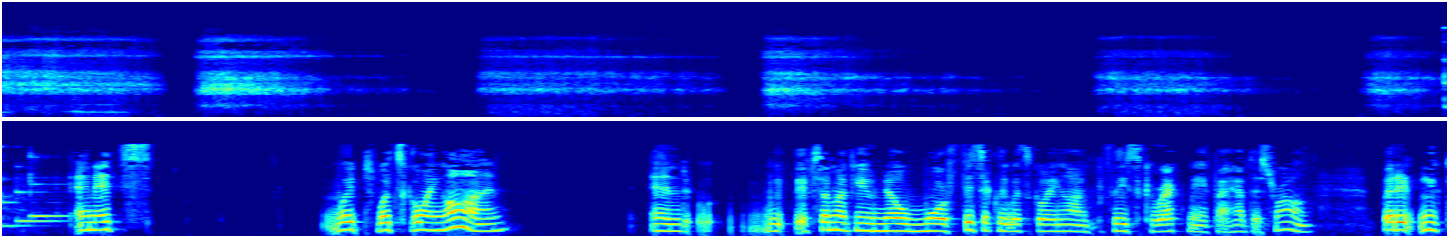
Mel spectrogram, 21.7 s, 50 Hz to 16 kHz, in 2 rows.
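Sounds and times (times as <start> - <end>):
Ujjayi breathing during yoga practice: 0.0 - 7.4, 8.2 - 9.6, 10.2 - 10.8
speech: 11.4 - 12.0, 13.3 - 14.7, 15.7 - 21.6.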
